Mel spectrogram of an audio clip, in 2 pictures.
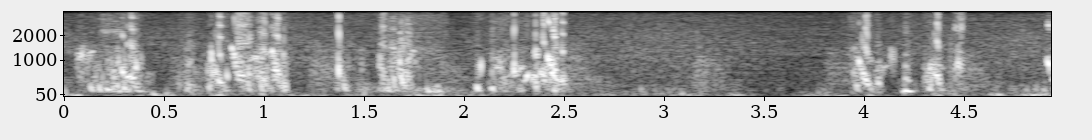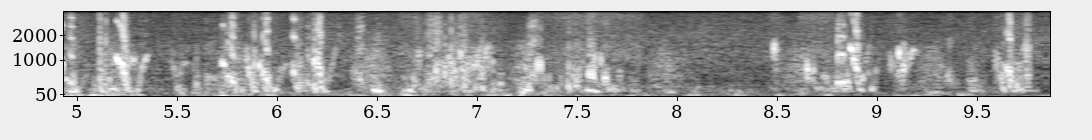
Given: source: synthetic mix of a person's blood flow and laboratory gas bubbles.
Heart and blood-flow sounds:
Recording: Doppler ultrasound of blood flow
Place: subclavian vein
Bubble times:
0.08-0.48 s: bubbles
0.58-1.18 s: bubbles
1.36-1.95 s: bubbles
2.06-2.58 s: bubbles
3.94-4.56 s: bubbles
4.91-5.39 s: bubbles
5.49-6.33 s: bubbles
6.39-6.50 s: bubbles
6.64-7.19 s: bubbles
7.24-7.86 s: bubbles
8.49-8.57 s: bubbles
8.64-9.25 s: bubbles
9.37-9.41 s: bubbles
9.47-9.57 s: bubbles
9.61-9.84 s: bubbles
From the record:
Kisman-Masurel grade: 332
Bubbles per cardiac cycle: rolling drumbeat, 9 or more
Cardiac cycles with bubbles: 50 to 99%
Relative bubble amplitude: moderate (0.250 to 0.450)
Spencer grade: 3 (all of the cardiac periods contain showers or single bubble signals, but not dominating or overriding the cardiac motion signals)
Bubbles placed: anywhere in the cardiac cycle

